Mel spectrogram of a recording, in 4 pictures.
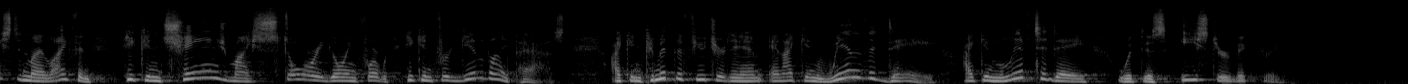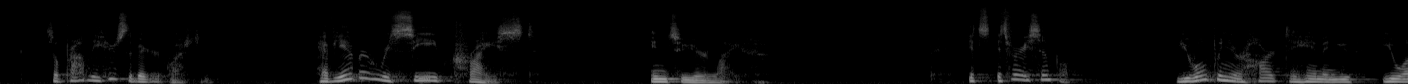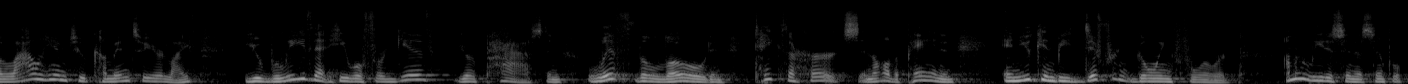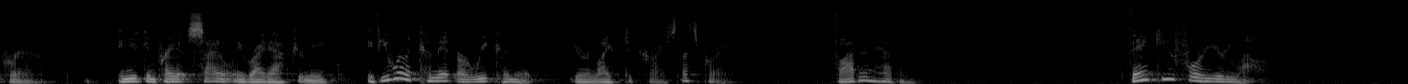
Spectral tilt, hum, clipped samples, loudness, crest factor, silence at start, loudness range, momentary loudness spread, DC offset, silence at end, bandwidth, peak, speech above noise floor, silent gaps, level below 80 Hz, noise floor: -6 dB/octave; none; under 0.1%; -38 LUFS; 20 dB; 0 s; 9 LU; 14 LU; under 0.1%; 1.45 s; 16.5 kHz; -20 dBFS; 38 dB; none; -70 dBFS; -75 dBFS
